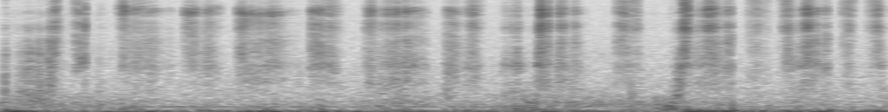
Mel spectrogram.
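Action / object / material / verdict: scrape / solid bar of soap / soap / none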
